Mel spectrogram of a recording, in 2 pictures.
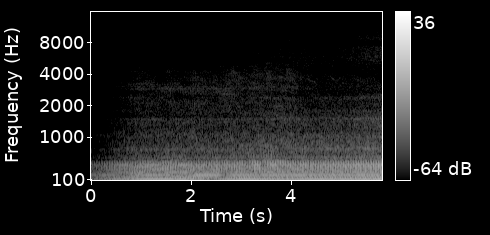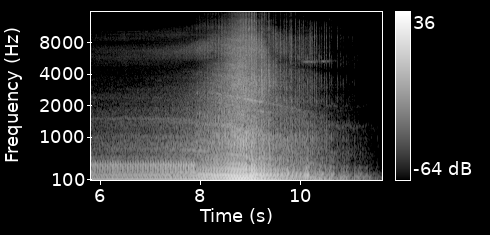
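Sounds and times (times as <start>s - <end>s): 
1507 CC motorcycle passing by at 30 kph: 4.6s - 11.2s.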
